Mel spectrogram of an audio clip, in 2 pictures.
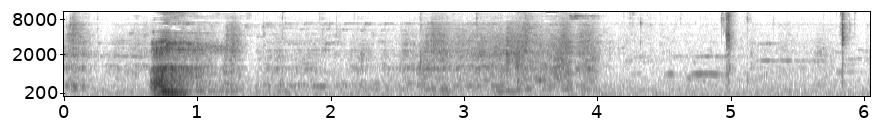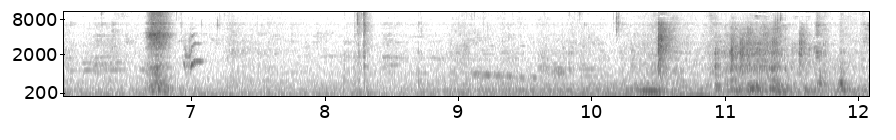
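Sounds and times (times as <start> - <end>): person chewing: 5.8 - 6.0.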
